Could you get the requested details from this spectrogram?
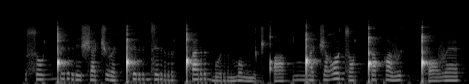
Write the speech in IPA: so˨ ɡ͡ǃɪ˦ri˨ʃa˨˦t͡ʃ vɛ˨ǃʰɪ˦rd͡zɪ˦ rʊ˨ǃʼa˦r ɓu˨rmo˦˨ŋu˨t͡ʃqʼɔ˦ | ŋ͡ǃa˨t͡ʃɪ˨ʁo˦d͡zɔ˨ ǃʊ˦qʊ˦˨vɪ˦k ǃʼɔ˨vɛ˦

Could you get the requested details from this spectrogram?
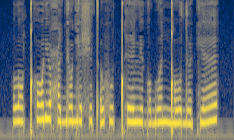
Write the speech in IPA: lɔǃʰɔ ɾʲʉħi ɡʲɔɡʲɛʃi tʼɵxʷiǃʰe lʲœɡɔɡʷɛ ŋ͡ǃodø kʲɛ

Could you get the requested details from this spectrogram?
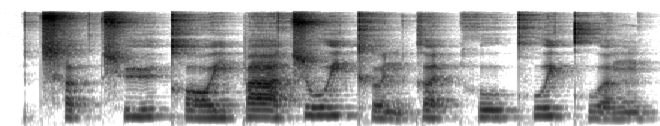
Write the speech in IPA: t͡sʰɐ˨k̚t͡sʰyː˨˥ kʰɔː˨jpaː˧t͡suː˥jkʰɵ˨˩n kɐ˨t̚ huː˧kʷʰe˥jkʷʰɐ˨ŋ

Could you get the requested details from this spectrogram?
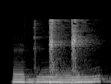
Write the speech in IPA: eɡiŋ͡ǁɯŋ͡ǁi

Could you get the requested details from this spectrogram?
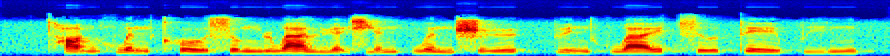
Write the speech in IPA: t̪ʰɑ̰˨˩ŋxwə˥˧n kʰo˥˩ʊ̯sʊ˥ŋ ɻwä˥lɥɛ̰˨˩ɕjɛ˦n pwə˥˩nʂɻ̩˧˥ | py˥˩nkwa˧˥ɪ̯ t͡sɹ̩˧˥ t̪e˥˩ɪ̯ pi˧˥ŋ

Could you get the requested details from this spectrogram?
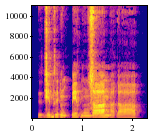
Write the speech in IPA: ɨ˨ɡe˦bɨ˦ɗũ˧ k͡pe˦ɡʷũ˧zaː˦ ŋa˧ɗaː˦

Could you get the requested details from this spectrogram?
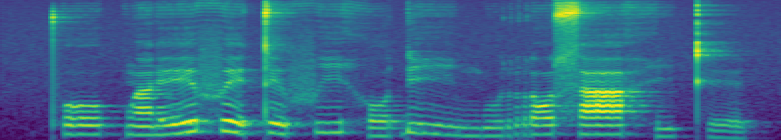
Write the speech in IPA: pʰoː˨kʷã˨ɾeː˨˦fe˦˨ tɪ˦˨fi˦ho˨ ɗiː˦˨mu˨rɔ˦ saː˦ hi˨kʰɪ˨

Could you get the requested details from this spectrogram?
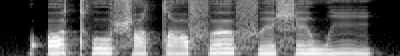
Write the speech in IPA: ʔɒ˨˦tʰo˨˦ɬo˩ tˤi˩fœ˨˦ fe˩˧˩ɬe˨˦ wi˩˧˩

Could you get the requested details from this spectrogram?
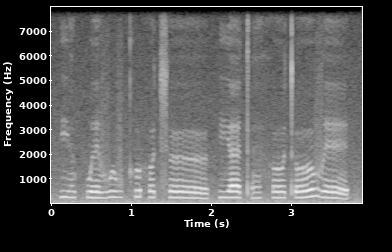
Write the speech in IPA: jɛ̤kʷevɯv kʰɯhɵt͡sʰøː | jɛtʼɛ̤ hɵːtʼɵː ve

